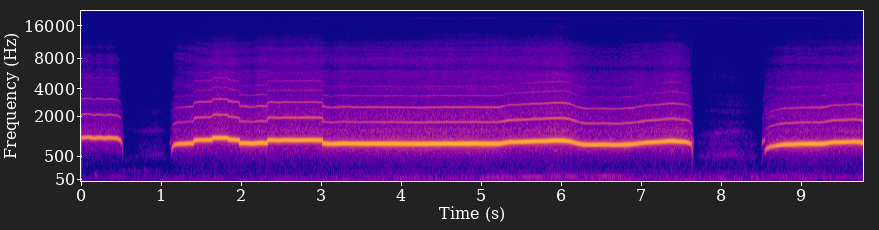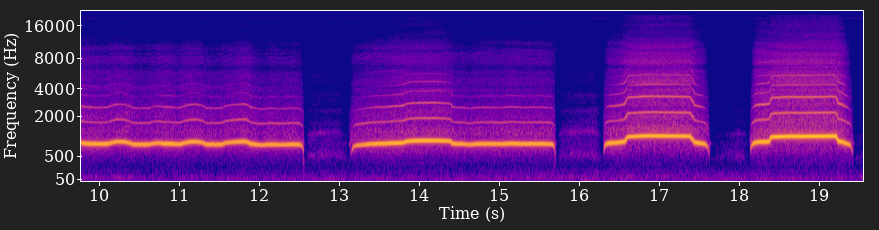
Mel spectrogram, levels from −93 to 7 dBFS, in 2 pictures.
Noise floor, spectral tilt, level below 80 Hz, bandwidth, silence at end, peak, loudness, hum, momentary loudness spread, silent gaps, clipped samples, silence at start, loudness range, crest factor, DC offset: -72 dBFS; 1.5 dB/octave; -70 dBFS; 9.2 kHz; 0.15 s; -4 dBFS; -14 LUFS; none; 12 LU; none; under 0.1%; 0 s; 5 LU; 10 dB; under 0.1%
